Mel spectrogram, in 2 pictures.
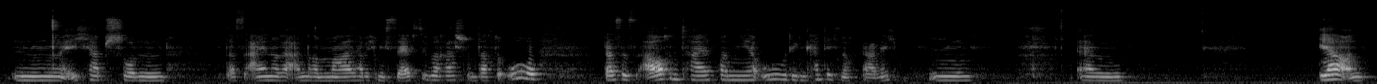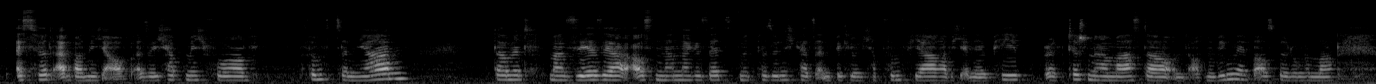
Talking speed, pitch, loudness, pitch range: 150 wpm, 200 Hz, -35 LUFS, 180-235 Hz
